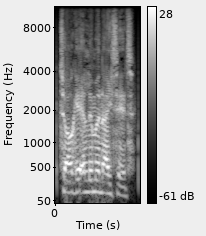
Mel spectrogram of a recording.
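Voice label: inform killfirm infantry, battlechatter, British; english; uk; localized english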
